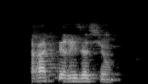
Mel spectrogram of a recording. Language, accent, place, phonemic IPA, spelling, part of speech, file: French, France, Lyon, /ka.ʁak.te.ʁi.za.sjɔ̃/, caractérisation, noun, LL-Q150 (fra)-caractérisation.wav
- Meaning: characterization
